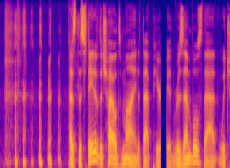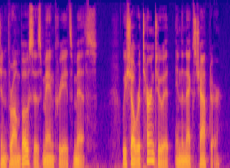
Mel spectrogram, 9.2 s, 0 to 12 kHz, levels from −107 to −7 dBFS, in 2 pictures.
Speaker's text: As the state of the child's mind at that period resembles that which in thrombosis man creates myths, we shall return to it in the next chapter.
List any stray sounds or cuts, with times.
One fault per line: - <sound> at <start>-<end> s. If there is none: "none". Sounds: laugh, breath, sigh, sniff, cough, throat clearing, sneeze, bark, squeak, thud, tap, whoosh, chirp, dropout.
- laugh at 0.1-1.3 s
- dropout at 3.2-3.3 s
